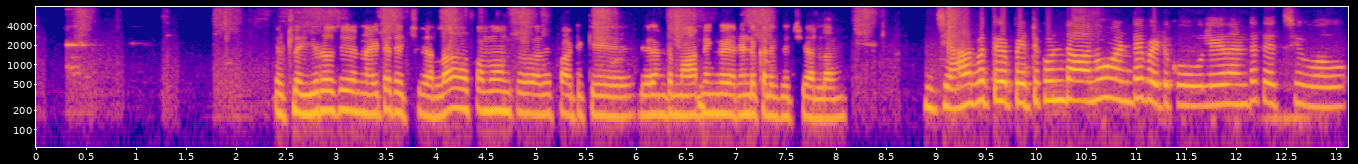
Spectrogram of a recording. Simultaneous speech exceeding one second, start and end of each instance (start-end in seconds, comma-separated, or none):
none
